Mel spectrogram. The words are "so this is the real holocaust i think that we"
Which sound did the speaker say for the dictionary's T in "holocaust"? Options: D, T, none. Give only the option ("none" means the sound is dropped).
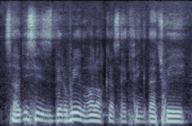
none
